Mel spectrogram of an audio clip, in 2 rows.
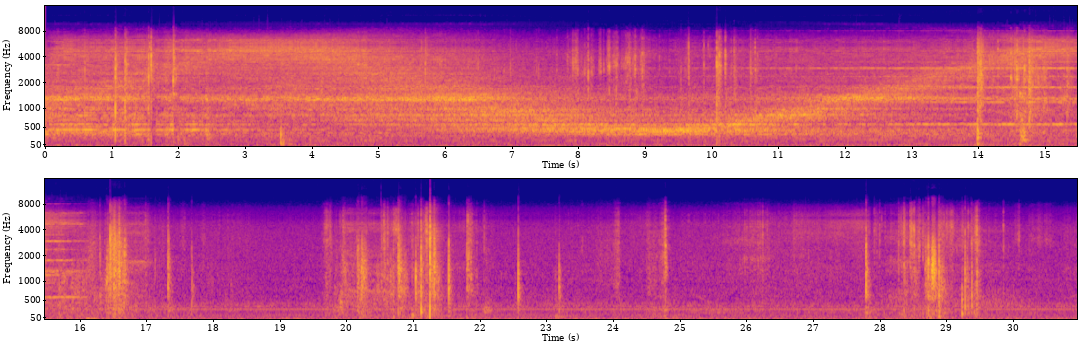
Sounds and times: Crackle: 0.0 - 16.8
Music: 0.0 - 16.8.

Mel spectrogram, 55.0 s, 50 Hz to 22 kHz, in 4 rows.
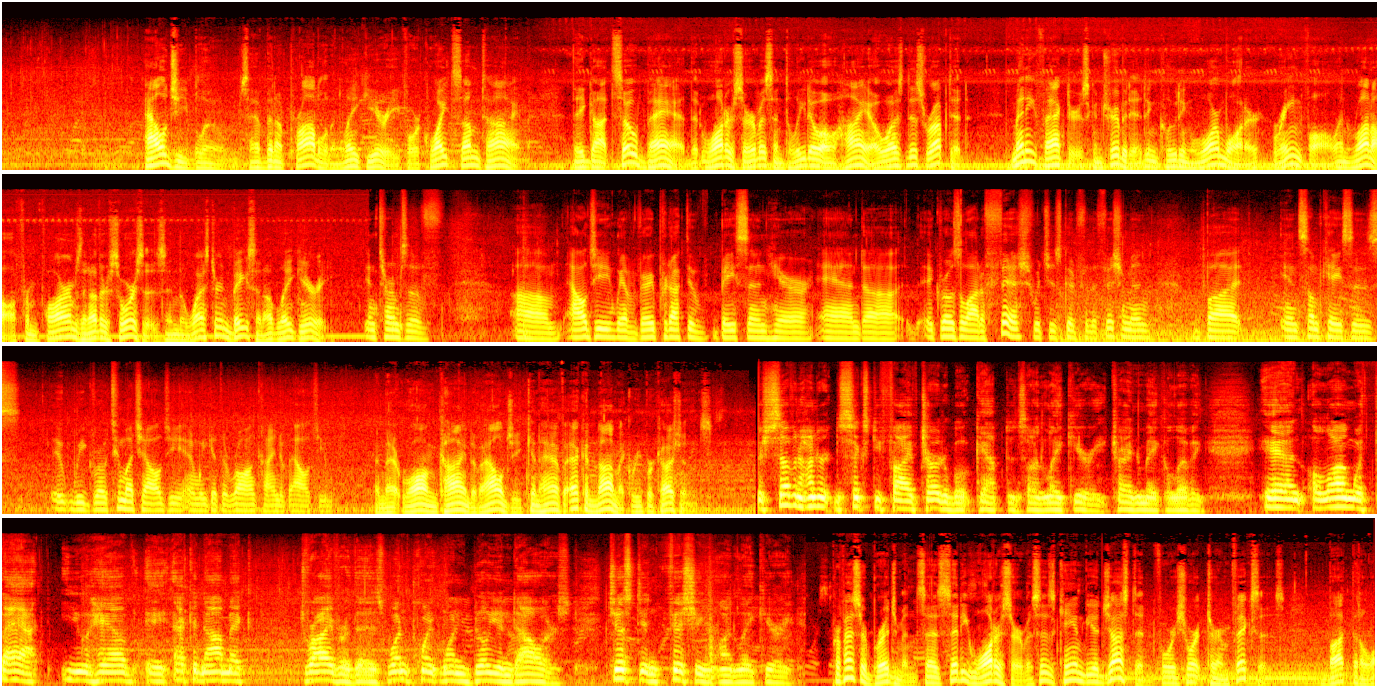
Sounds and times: Speech: 0.6 - 18.2, 18.9 - 54.9.

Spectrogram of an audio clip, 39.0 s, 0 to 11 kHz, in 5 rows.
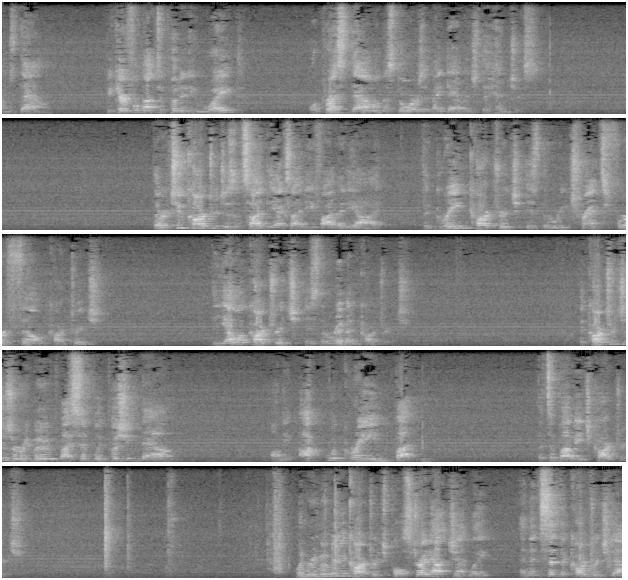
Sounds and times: Speech: 0.0 - 0.7, 1.3 - 3.1, 3.8 - 6.8, 9.7 - 16.9, 18.2 - 20.8, 22.8 - 25.6, 26.8 - 28.8, 30.1 - 31.6, 34.8 - 38.9.

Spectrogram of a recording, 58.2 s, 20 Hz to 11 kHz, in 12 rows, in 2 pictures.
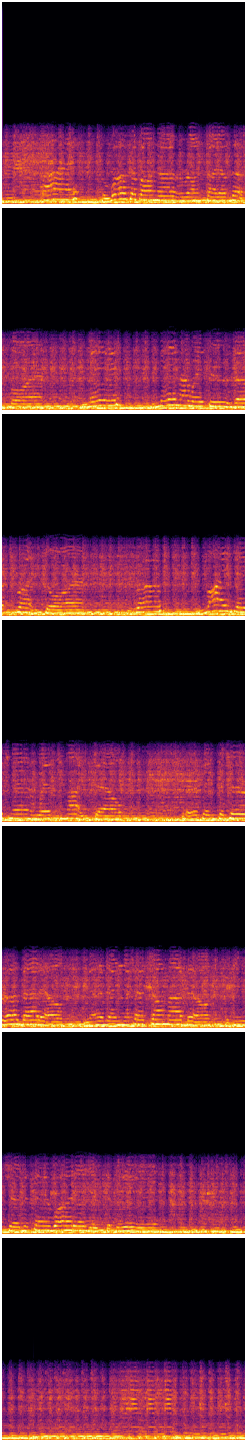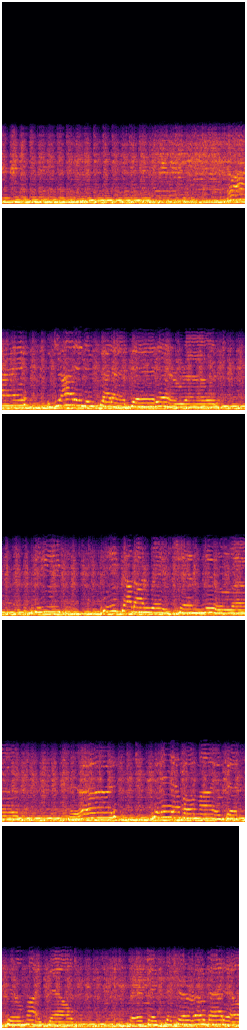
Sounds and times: Electric guitar: 0.0 - 58.2.

